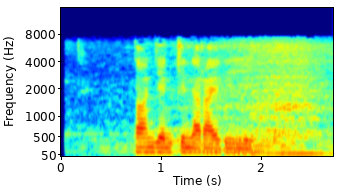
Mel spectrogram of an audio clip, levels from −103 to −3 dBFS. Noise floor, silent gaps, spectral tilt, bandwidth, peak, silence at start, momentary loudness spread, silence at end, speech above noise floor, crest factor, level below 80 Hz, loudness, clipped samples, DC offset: -48 dBFS; none; -5 dB/octave; 7.8 kHz; -2 dBFS; 0.65 s; 6 LU; 0 s; 29 dB; 18 dB; -38 dBFS; -21 LUFS; under 0.1%; under 0.1%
